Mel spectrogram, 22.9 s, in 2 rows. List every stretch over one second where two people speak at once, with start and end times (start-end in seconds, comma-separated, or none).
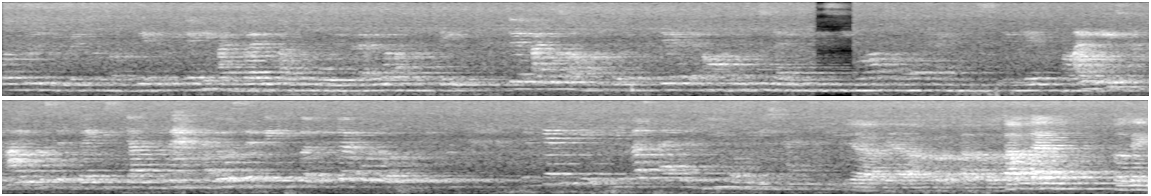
none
